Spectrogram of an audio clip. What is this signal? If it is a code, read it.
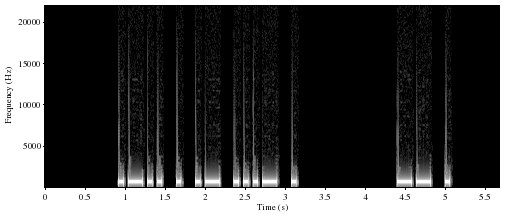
Morse code, heard as a keyed tone, about 21 wpm, 700 Hz. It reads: LEAVE ME
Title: 3x Word-Spacing - Sentences from Top 400 Words - 20wpm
